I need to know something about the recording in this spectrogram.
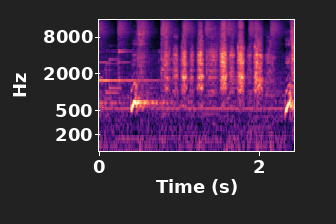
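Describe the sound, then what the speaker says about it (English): A dog pants rapidly and rhythmically up close, with a couple of short whiny yelps at the start and end of the steady breathy huffing. "It's a dog!"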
